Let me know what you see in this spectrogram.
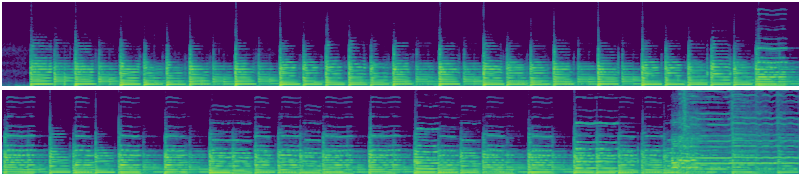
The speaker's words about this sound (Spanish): Pois nada, sintonía.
